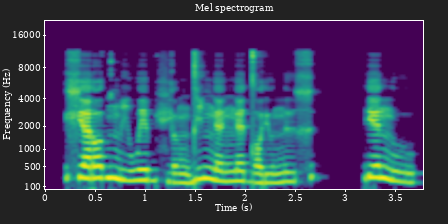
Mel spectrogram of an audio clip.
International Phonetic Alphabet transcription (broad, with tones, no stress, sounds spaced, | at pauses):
xʲ a˦ ɾ ɔ˦ d m i˨ w e˦ b fʲ ɔ˨ ŋ d i˦ ŋ ɛ˨ ŋ ɛ˦ d ɔ˨ ɾʲ u˨ n ɨ˦ x | ɾʲ ɛ˦ n u˨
